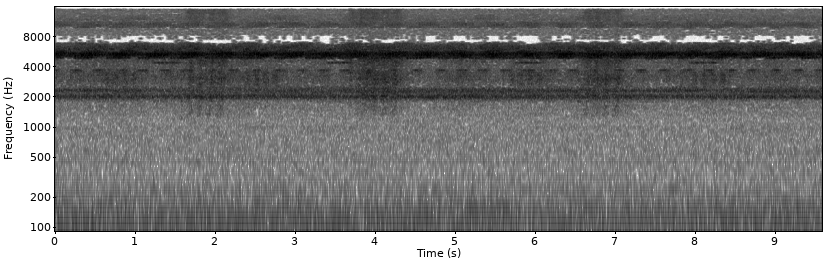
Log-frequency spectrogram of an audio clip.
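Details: Summer-night cricket chorus in a forest after dark: continuous high shrill trilling layered in bands, with soft brighter swells roughly every two to three seconds, and a low background hum.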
